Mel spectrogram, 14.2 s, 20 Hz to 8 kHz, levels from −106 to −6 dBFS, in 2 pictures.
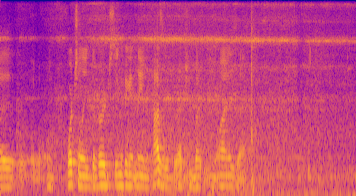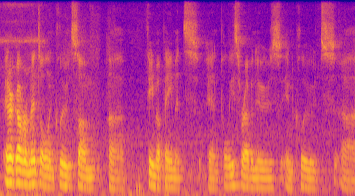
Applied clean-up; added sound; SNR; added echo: none; Vehicle; 13 dB; none.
